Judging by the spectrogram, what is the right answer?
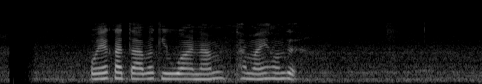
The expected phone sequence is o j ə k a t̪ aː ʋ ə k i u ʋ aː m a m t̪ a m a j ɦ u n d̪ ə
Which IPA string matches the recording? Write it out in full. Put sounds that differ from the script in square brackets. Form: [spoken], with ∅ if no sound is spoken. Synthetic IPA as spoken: o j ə k a t̪ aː ʋ ə k i u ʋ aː [n] a m t̪ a m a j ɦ [o] n d̪ ə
